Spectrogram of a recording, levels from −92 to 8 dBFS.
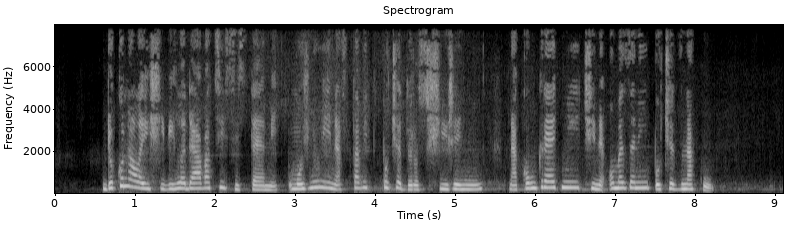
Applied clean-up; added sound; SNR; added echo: neural separator model SepFormer DNS4.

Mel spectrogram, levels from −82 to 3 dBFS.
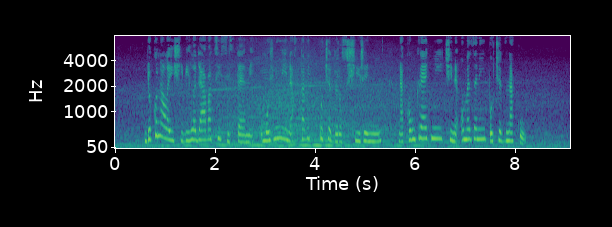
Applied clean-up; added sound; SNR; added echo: none; Car passing by; 9 dB; none.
